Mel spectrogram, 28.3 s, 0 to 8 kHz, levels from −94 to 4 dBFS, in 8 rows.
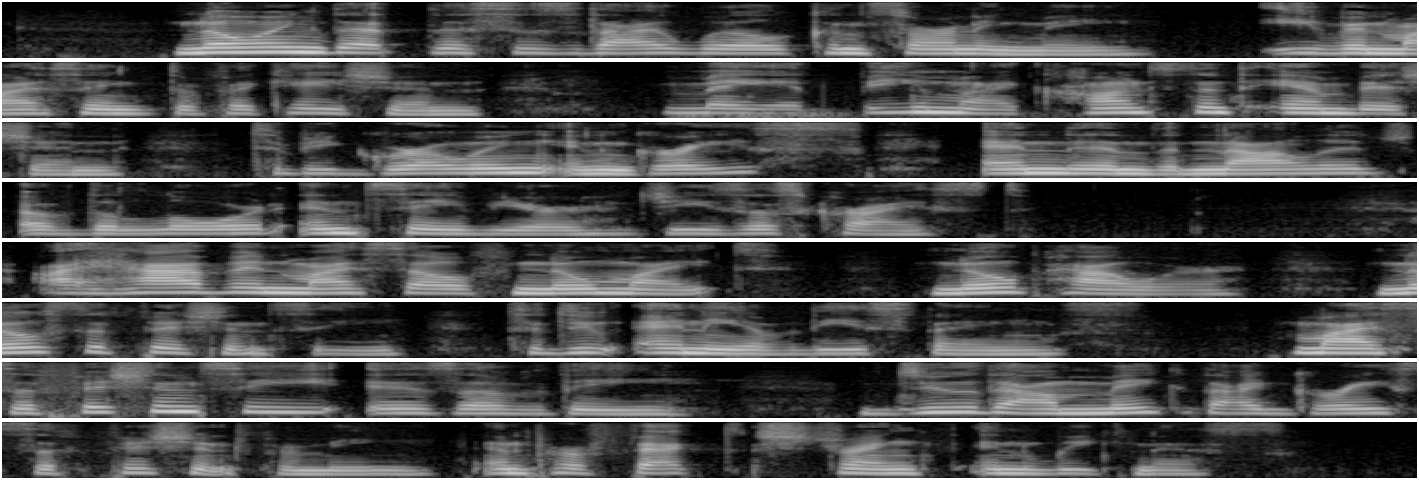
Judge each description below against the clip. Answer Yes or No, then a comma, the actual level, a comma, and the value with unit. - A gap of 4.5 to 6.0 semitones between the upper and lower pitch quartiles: No, average, 2.9 semitones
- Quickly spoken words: No, average, 140 wpm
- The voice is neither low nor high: Yes, medium, 180 Hz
